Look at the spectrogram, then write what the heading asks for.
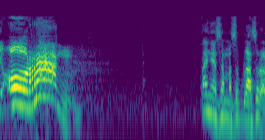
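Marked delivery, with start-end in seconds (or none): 0.1-1.0 loud, high key word; punchy preaching cry; emphatic shout. Real, not acted. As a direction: hammer the word home to the congregation.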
